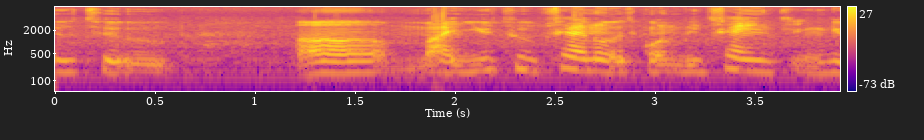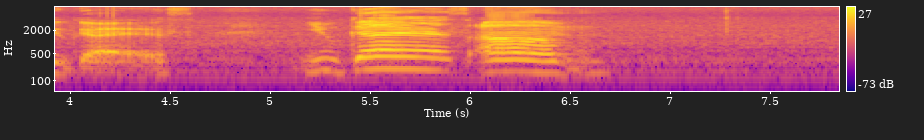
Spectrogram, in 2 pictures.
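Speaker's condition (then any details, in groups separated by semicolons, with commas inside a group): Cerebral palsy; affects legs, arms, hands, scissoring surgery, knee and wrist surgeries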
